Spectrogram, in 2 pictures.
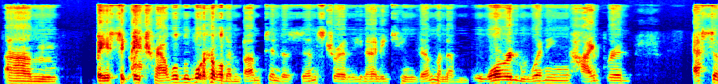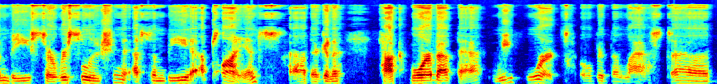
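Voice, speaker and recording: A man hosting a webinar, talking informally through slides in a halting, rambling way. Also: fairly low pitch, husky, rough recording. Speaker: webinar host.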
